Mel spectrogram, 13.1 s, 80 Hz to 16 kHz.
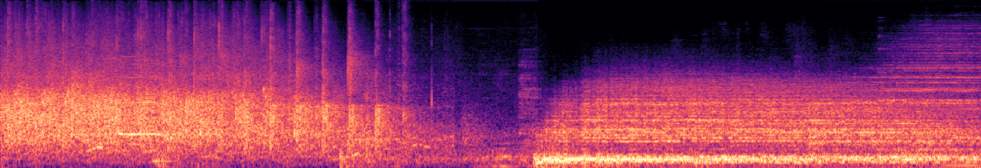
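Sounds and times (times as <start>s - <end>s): gong ringing: 7.1s - 13.0s.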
